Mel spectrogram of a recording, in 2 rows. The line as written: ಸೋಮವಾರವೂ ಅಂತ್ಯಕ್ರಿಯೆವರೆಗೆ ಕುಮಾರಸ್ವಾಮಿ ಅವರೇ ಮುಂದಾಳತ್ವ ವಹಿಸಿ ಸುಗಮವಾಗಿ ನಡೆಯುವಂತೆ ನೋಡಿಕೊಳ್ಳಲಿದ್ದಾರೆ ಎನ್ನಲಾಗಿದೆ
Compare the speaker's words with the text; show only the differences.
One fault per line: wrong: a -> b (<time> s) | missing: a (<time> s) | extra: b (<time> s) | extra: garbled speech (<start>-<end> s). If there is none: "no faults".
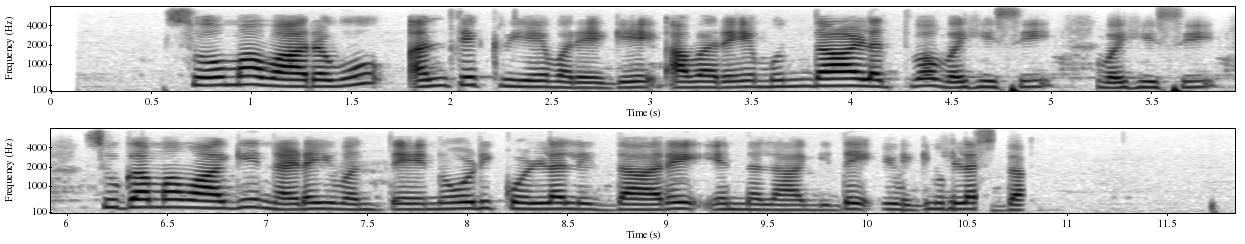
missing: ಕುಮಾರಸ್ವಾಮಿ (3.0 s)
extra: ವಹಿಸಿ (5.2 s)
extra: garbled speech (10.1-10.8 s)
